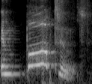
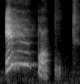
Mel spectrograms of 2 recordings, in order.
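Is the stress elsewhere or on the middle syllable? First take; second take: middle; elsewhere. First: The stress is on the middle syllable. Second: The stress is not on the middle syllable. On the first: The speaker calls it right. "Which one is more stressed? The middle one" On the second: The speaker calls it wrong. "not important"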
